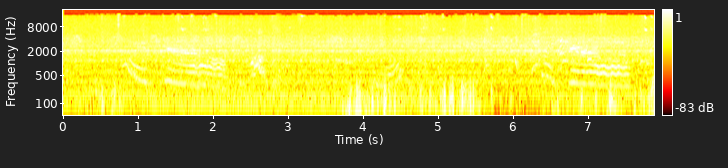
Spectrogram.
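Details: Whimpering red merle Australian Shepherd, a seven-week-old female of 9 pounds raised on an Oklahoma farm, bothered by her collar. Wavering, bending whines come in short runs, separated by bumps and rustling thuds, with a steady low hum beneath.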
